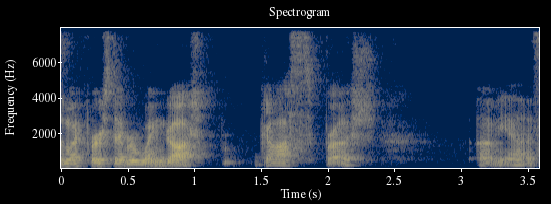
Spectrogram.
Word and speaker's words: Goss: know this is my first ever wing gosh Goss brush yeah that's how you say it um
